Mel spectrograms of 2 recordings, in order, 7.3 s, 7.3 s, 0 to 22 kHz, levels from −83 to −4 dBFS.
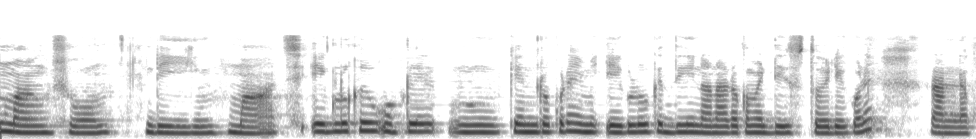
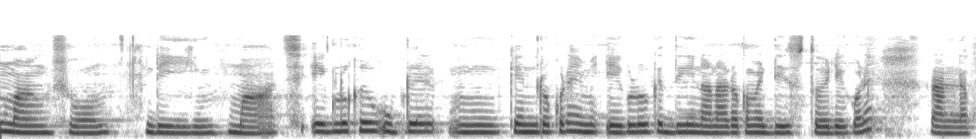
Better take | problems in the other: second | noise reduction (neural mask model DeepFilterNet 3)

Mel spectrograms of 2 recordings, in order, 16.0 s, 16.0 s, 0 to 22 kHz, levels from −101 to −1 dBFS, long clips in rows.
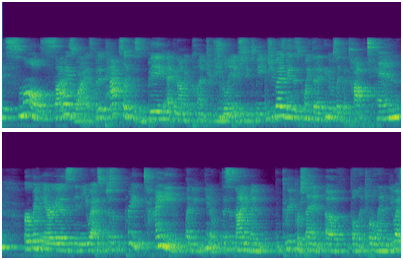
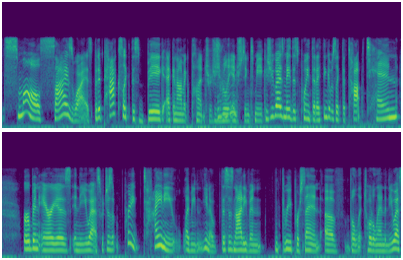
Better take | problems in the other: second | room echo; dies away in 1.2 s

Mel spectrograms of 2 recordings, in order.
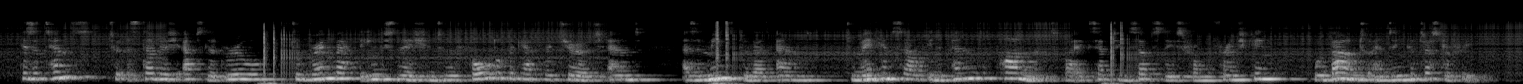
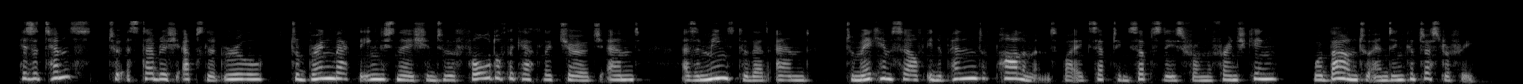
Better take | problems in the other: second | background sound (Coin (dropping)); 20 dB below the speech // room echo; dies away in 0.6 s

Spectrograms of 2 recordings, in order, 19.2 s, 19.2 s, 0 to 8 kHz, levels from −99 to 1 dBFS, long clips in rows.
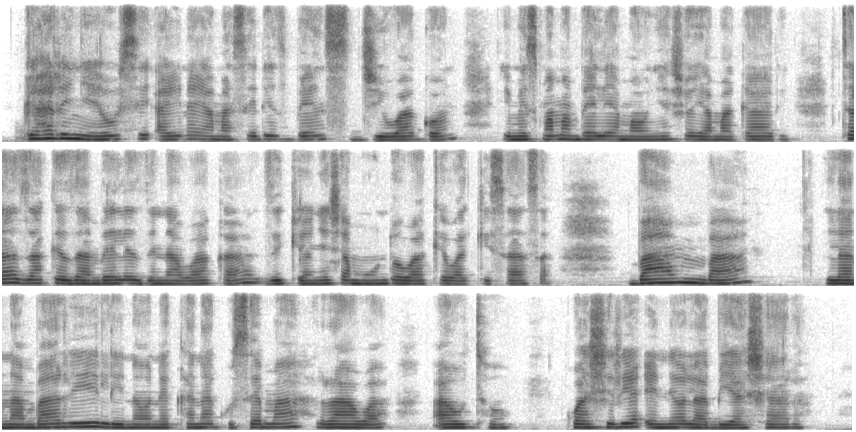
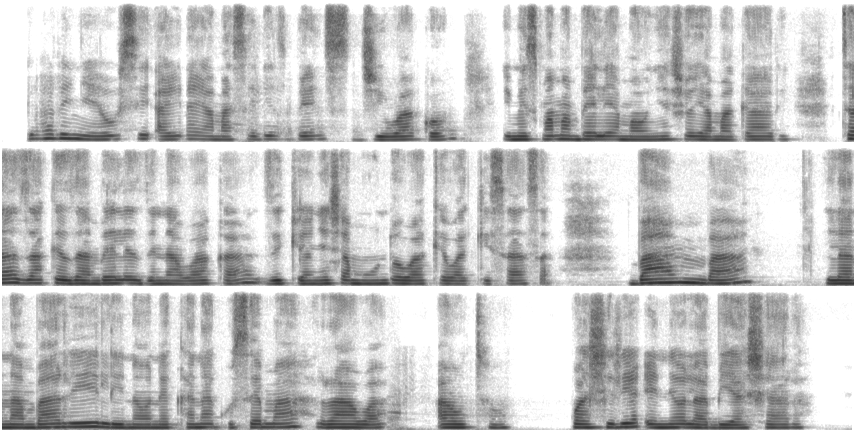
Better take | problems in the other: first | noise reduction (neural mask model DeepFilterNet 3)

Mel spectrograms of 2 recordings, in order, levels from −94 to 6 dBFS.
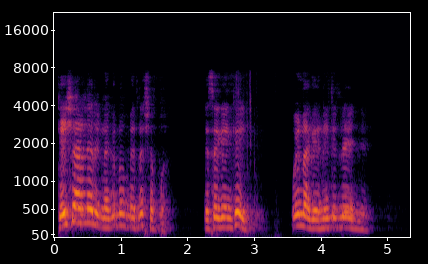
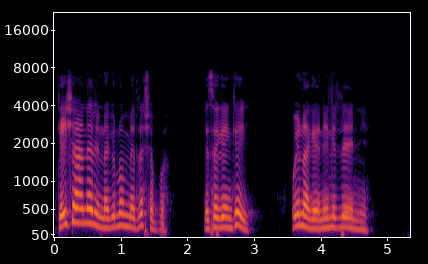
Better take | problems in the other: second | noise reduction (neural mask model DeepFilterNet 3)

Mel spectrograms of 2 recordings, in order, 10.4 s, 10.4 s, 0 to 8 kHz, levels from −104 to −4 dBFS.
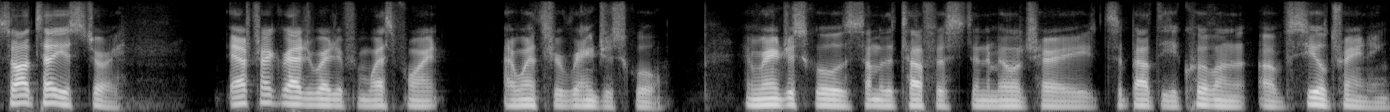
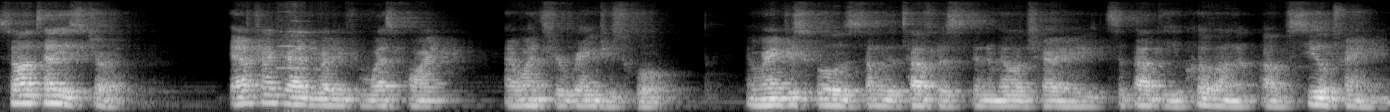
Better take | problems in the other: first | noise reduction (neural separator model SepFormer DNS4)

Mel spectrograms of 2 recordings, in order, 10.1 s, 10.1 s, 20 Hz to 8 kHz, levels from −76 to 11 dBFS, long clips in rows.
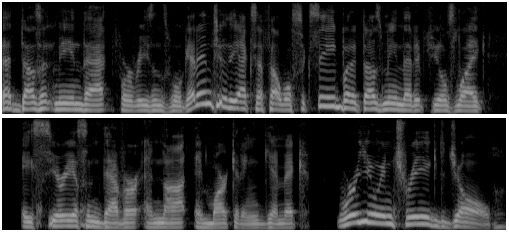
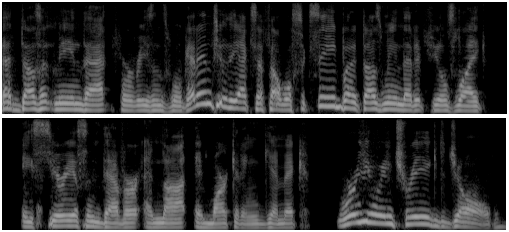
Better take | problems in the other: first | noise reduction (neural mask model Resemble Enhance denoiser)

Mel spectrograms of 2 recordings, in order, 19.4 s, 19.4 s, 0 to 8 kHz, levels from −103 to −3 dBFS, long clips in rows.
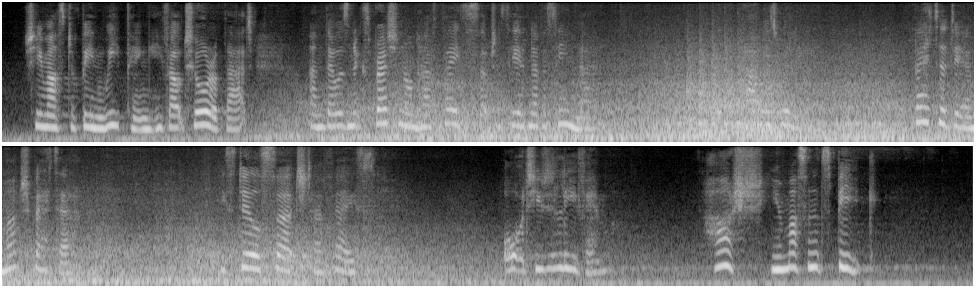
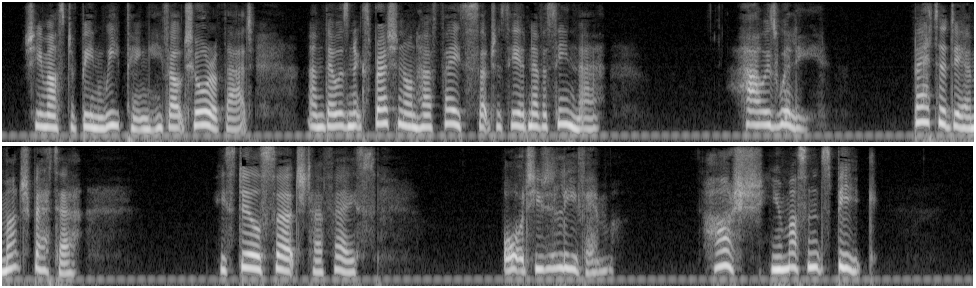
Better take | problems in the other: second | background sound (Subway, metro, underground / Train); as loud as the speech // room echo; dies away in 1.7 s

